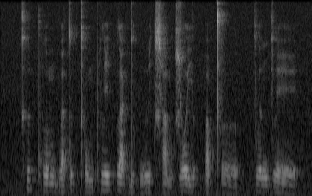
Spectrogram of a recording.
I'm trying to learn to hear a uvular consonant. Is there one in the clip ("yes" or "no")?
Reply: no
